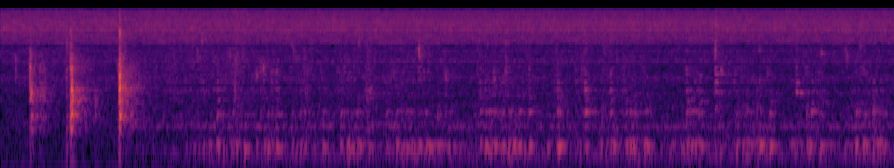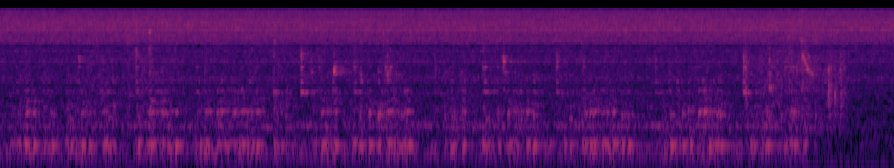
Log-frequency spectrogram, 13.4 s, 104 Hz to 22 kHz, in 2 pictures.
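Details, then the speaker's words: BMW E36 M3 S52 burning oil with metal in the oil: leak-down test on cylinder 4 at TDC compression sends lots of air into the crankcase, and the pulled dipstick tube gurgles steadily. Piston rings suspected, not confirmed. "there is a large amount of air coming out of the crank case and if I pull the dipstick you will hear the oil gurgling"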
